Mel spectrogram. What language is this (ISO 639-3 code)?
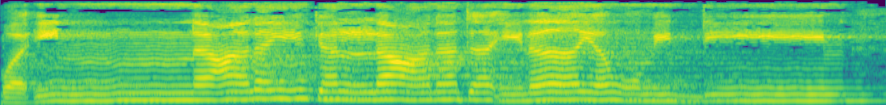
ara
